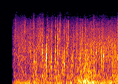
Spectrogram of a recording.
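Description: Welding arc crackling and spattering, a dense run of small sharp crackles with a low rumble beneath, starting suddenly a quarter second in.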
